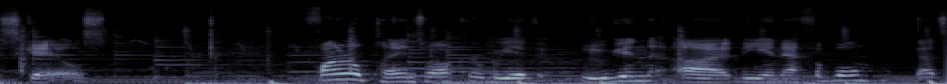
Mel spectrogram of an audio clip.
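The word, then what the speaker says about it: Ugin: Final Planeswalker, we have Ugen, the Ineffable. That's how you pronounce it.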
